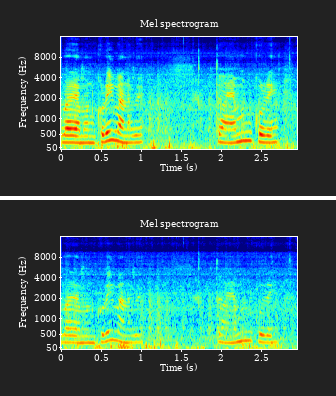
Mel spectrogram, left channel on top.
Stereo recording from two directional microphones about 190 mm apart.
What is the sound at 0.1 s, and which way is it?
Speech, 45° left (ahead or behind).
